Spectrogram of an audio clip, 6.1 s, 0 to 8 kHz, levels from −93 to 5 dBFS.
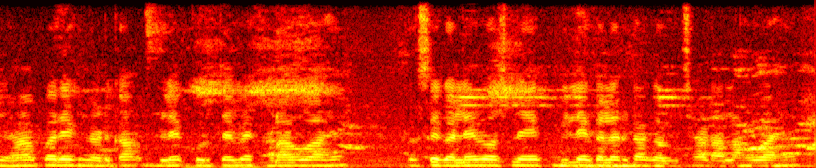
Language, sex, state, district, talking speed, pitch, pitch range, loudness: Hindi, male, Chhattisgarh, Balrampur, 215 wpm, 135 Hz, 130-140 Hz, -15 LUFS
